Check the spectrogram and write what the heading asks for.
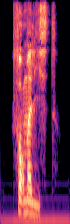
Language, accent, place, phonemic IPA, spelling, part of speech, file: French, France, Lyon, /fɔʁ.ma.list/, formaliste, adjective / noun, LL-Q150 (fra)-formaliste.wav
- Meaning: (adjective) formalist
